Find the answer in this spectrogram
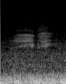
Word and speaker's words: Reading: Reading should be spelled R-E-D-D-I-N-G.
